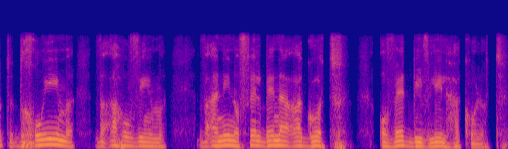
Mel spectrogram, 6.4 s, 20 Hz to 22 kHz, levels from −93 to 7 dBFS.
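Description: Speech is affected throughout by heavy Opus voice compression. Nothing survives above 8.7 kHz, and the coarsely coded SILK excitation makes it muffled, hoarse and faintly robotic, which fits a bitrate near 10 kbps. A plain low-pass filter would dull the sound without adding this grainy, robotic texture.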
